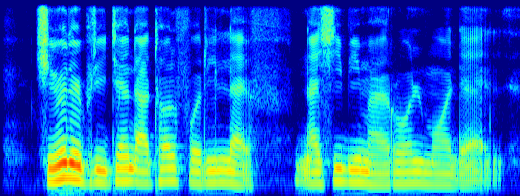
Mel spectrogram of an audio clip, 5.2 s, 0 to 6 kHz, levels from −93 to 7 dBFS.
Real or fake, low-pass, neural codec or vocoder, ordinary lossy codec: real; 5.4 kHz; none; none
